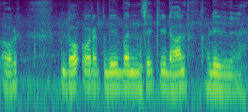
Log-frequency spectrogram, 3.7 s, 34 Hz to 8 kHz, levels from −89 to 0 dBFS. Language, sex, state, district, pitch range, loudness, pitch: Hindi, male, Uttar Pradesh, Saharanpur, 110-120 Hz, -17 LUFS, 120 Hz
